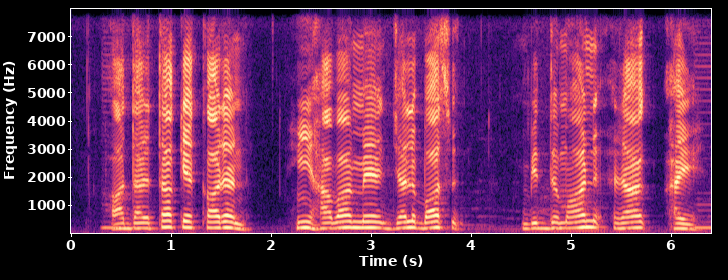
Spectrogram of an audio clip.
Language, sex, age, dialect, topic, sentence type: Magahi, male, 18-24, Southern, agriculture, statement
